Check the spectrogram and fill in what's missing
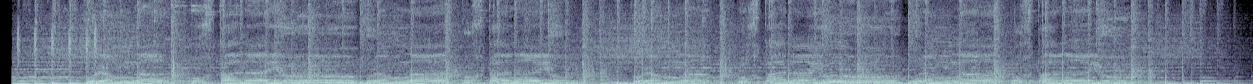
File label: Pashto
